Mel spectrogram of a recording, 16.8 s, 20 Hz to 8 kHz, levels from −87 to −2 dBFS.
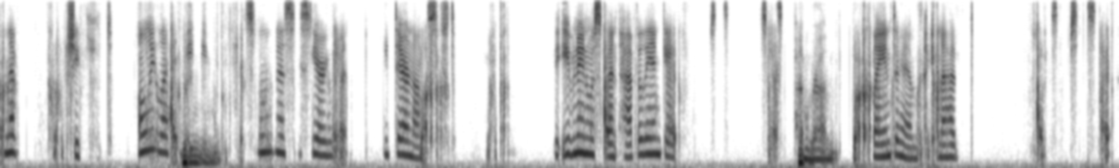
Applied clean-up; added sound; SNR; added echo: neural diffusion model UNIVERSE++.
